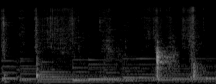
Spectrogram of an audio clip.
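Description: Chef's knife cutting through a leek and striking a wooden cutting board: several crisp knife strikes, the loudest about one and a half seconds in. Background music plays underneath.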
